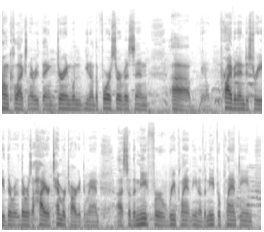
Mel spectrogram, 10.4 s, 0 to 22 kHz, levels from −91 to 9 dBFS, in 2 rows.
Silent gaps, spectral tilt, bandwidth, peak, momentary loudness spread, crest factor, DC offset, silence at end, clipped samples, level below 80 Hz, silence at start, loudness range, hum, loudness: none; -5 dB/octave; 17.5 kHz; -14 dBFS; 11 LU; 22 dB; under 0.1%; 0 s; under 0.1%; -56 dBFS; 0 s; 4 LU; none; -35 LUFS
